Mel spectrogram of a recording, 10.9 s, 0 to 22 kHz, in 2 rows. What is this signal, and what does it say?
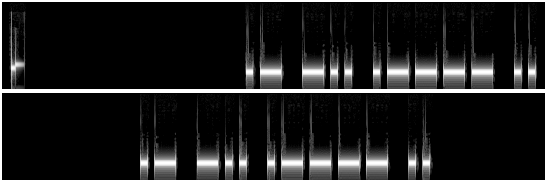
Morse code, heard as a keyed tone, about 17 wpm, 700 Hz. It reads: AD1I AD1I
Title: USA Call Signs - 4 Characters - Repeated 2x - 17wpm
